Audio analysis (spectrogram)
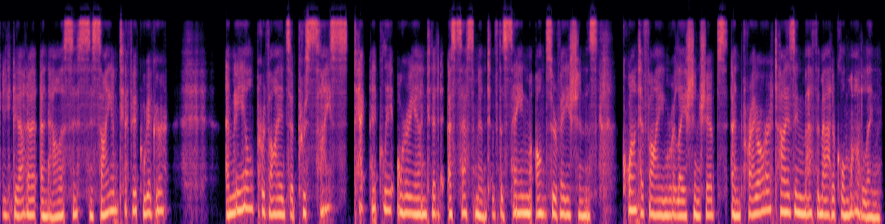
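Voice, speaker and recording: A woman reading scripted analytical narration in a formal, measured manner. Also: on the low side, fairly even intonation, dark tone, no echo, low-quality recording.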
